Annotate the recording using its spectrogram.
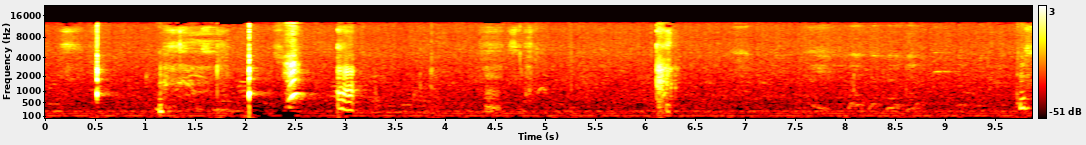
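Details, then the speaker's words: Baby girl who often has long-lasting hiccups, even falling asleep with them: several short, sharp breath catches at irregular gaps, about six in ten seconds, over quiet room noise, infant hiccups. "she's get hiccup problems like I do once I get hiccups I can't get rid of them throughout the whole day almost with her too she'll go to sleep with the hiccups"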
